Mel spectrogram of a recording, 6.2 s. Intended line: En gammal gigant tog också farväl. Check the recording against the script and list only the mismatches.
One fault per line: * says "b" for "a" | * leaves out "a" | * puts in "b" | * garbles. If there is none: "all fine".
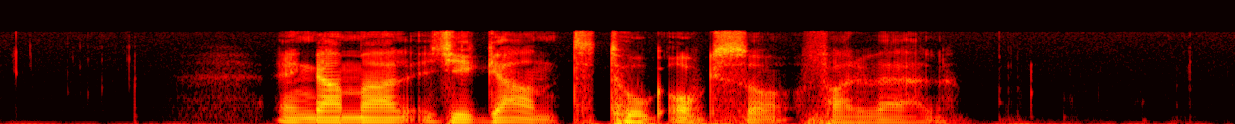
all fine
